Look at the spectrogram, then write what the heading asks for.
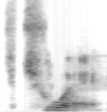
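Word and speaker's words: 吹: So we have Chuī, which is for the kidneys, and that's the water element. And it's ch as in Chinese, and Wei as in way, like W-A-Y. Chuī.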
